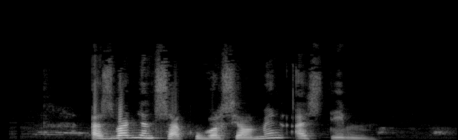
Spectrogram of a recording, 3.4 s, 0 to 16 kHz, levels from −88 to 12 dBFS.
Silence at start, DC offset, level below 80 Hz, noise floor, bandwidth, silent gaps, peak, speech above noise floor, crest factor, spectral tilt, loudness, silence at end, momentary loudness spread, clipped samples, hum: 0.5 s; under 0.1%; -62 dBFS; -56 dBFS; 9.8 kHz; none; 0 dBFS; 36 dB; 22 dB; -5 dB/octave; -19 LUFS; 0.7 s; 16 LU; under 0.1%; none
